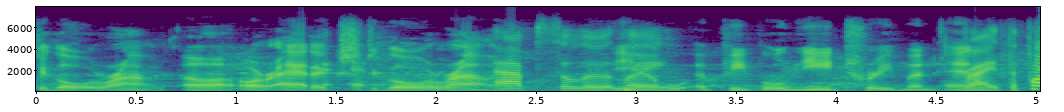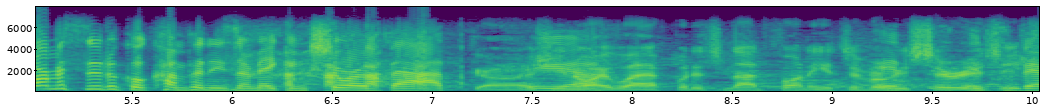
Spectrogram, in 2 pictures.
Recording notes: Interview at the 2016 NAATP Leadership Conference in Ft. Lauderdale, FL.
